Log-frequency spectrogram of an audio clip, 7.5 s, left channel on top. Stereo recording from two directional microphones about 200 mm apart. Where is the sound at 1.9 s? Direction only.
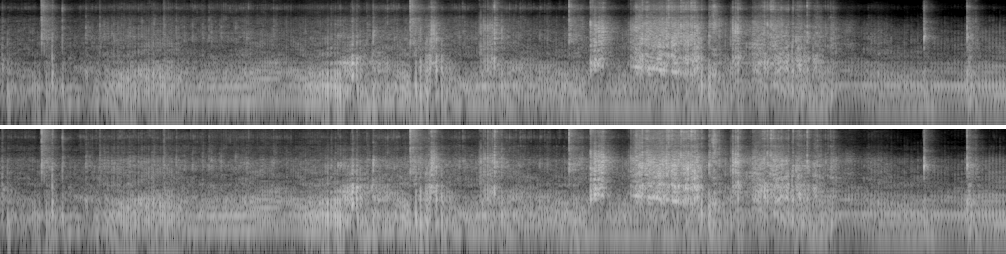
Centre (ahead or behind).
